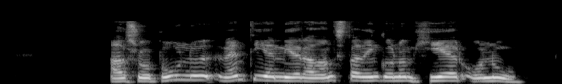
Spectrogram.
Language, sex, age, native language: Icelandic, male, 70-79, Icelandic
